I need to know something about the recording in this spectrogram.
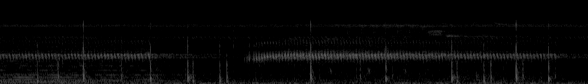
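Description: An animal's paws pad softly on the ground.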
